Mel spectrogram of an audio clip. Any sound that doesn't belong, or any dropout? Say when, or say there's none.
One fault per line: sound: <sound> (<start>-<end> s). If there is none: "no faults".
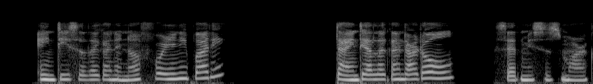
no faults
